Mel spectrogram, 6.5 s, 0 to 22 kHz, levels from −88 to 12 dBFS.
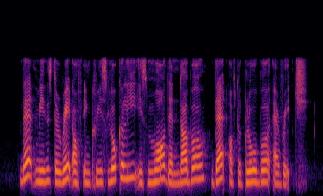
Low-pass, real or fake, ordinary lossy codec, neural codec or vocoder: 7.2 kHz; fake; none; vocoder, 22.05 kHz, 80 mel bands, HiFi-GAN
